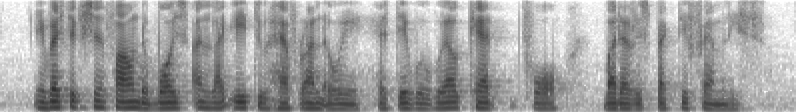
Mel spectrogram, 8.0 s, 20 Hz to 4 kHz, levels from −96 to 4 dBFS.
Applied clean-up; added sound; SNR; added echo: none; none; none; none.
